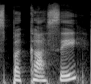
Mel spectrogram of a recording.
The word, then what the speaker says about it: Pakasi: It's Pakasi. – Pakasi. What did I say? Pulaski? – Yeah. Sounds like Russian.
